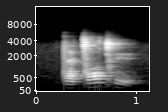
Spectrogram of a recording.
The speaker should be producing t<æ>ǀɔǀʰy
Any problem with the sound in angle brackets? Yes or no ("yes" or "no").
no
